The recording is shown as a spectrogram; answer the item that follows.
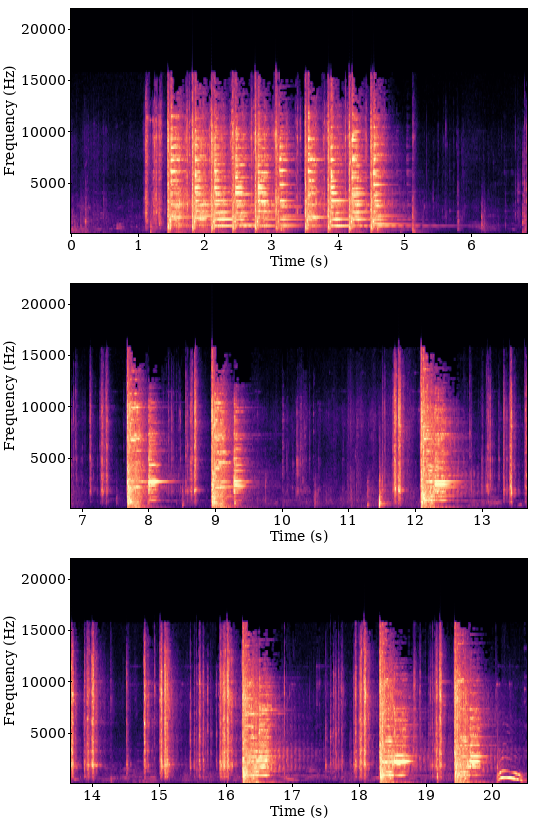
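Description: Gunshots in a cowboy action shooting stage, each answered by the ring of hit steel targets: a fast string of shots from about a second in to about five seconds, then single shots with pauses of a second or more between them.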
